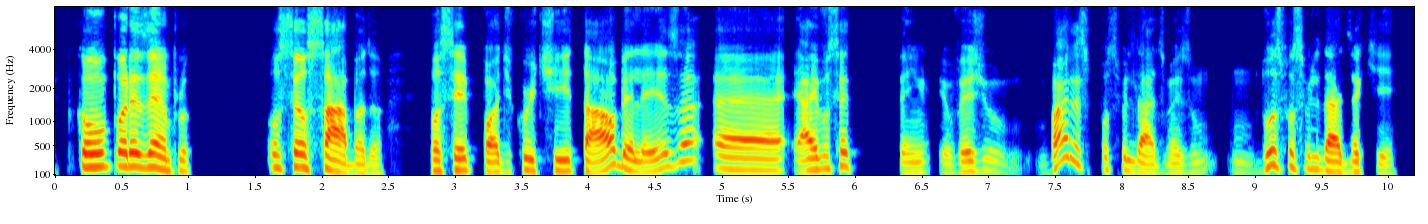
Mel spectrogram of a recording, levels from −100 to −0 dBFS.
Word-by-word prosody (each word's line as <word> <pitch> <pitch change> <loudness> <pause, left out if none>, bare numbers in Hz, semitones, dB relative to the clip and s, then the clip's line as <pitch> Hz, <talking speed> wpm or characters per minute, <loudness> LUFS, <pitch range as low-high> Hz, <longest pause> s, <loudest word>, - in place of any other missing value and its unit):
Como, 190 0 +5
por 195 0 +4
exemplo, 165 -8 +3 0.6
o 180 - -4
seu 180 +1 +2
sábado, 110 -6 +3 0.3
você 145 +2 0
pode 125 -4 -2
curtir 145 -1 -3
e 140 - -1
tal, 135 - +4
beleza. 185 - -2
Eh, 150 -3 +2
aí 145 +2 +2
você 165 +4 -3 0.4
tem 125 0 -10
eu 115 -2 -14
vejo 130 0 -7 0.2
várias 225 - -1
possibilidades, 135 -9 -5
mas 115 -1 -12
um 125 +2 -19 0.2
um 125 -2 -21
2 195 - -1
possibilidades 155 - 0
aqui. 115 -4 -9
145 Hz, 155 wpm, -23 LUFS, 125-175 Hz, 0.6 s, Como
